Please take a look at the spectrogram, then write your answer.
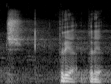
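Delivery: breathy aside; whisper. Shown as a demonstration. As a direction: hush it down. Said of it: "whispered aside".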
